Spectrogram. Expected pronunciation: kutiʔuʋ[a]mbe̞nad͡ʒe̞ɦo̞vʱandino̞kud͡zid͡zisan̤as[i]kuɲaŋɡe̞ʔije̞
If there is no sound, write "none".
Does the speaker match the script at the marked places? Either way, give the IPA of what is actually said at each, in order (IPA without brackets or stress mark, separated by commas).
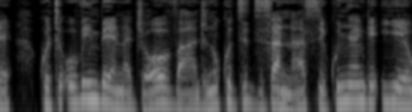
i, i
